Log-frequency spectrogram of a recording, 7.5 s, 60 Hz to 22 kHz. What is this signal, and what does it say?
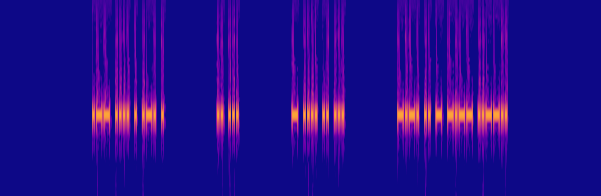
Morse code, heard as a keyed tone, about 50 wpm, 700 Hz. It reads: WHERE IS THIS CITY?
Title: 4x Word-Spacing - Sentences from Top 300 Words - 50wpm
